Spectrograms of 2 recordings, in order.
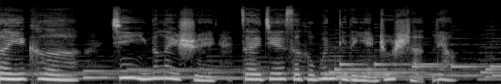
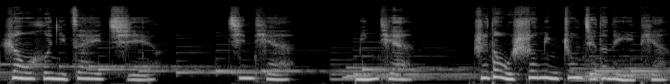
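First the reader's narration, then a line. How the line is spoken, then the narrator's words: Soft, tender, loving. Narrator (Chinese): 温迪轻声的、温柔而充满深情地说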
